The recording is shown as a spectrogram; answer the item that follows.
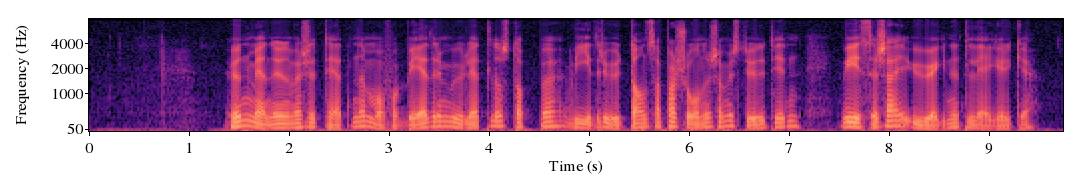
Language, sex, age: Norwegian, male, 37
